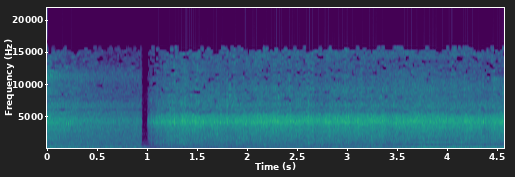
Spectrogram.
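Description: Water trickles and flows in a shallow stream.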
